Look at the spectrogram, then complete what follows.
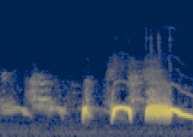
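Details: Thổ-voice spotted dove cooing to entice wild doves: soft low murmuring, then a short note, an arched coo, and a loud, long, rough coo gliding steadily lower.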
